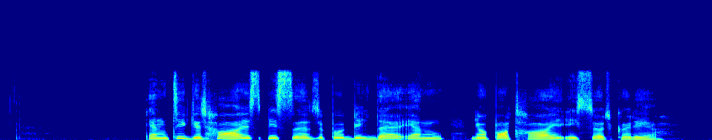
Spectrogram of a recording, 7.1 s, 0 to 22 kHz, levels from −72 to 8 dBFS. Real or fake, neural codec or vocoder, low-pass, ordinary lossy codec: fake; codec, 32 kHz, 1.9 kbps, SNAC; 10.8 kHz; none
